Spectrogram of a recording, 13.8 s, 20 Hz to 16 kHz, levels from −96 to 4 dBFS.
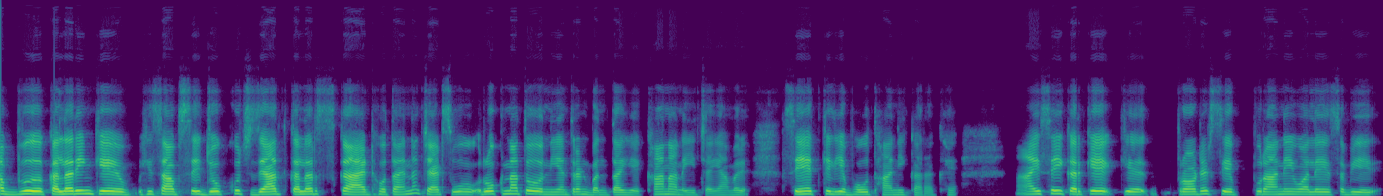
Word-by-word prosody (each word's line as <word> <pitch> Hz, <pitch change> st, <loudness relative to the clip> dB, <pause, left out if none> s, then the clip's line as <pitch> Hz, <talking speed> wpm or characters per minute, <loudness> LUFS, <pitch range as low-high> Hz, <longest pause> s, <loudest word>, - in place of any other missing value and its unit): अब 200 Hz, -5 st, 0 dB, 0.3 s
कलरिंग 230 Hz, +3 st, +5 dB
के 230 Hz, -1 st, +8 dB, 0.4 s
हिसाब 210 Hz, -1 st, +2 dB
से, 225 Hz, +2 st, 0 dB
जो 215 Hz, +2 st, +1 dB
कुछ 225 Hz, -3 st, -5 dB
ज़्यादा 205 Hz, +2 st, +3 dB
कलर्स 215 Hz, +2 st, 0 dB
का 200 Hz, -5 st, +5 dB
एड 195 Hz, -1 st, -4 dB
होता 200 Hz, 0 st, -3 dB
है 195 Hz, -, -4 dB
ना, 275 Hz, +4 st, -7 dB
चैट्स 195 Hz, -7 st, -3 dB
वो 205 Hz, 0 st, -4 dB
रोकना 235 Hz, +2 st, 0 dB
तो 230 Hz, -3 st, +3 dB
नियंत्रण 195 Hz, 0 st, -6 dB
बनता 175 Hz, +1 st, -5 dB
ही 175 Hz, -2 st, -5 dB
है। 155 Hz, -, -9 dB
खाना 205 Hz, 0 st, -4 dB
नहीं 165 Hz, -2 st, -11 dB
चाहिए, 150 Hz, +1 st, -11 dB
हमारे 165 Hz, 0 st, -11 dB, 0.4 s
सेहत 225 Hz, +1 st, +3 dB
के 230 Hz, -, +1 dB
लिए 215 Hz, 0 st, -1 dB
बहुत 195 Hz, 0 st, -4 dB
हानिकारक 170 Hz, -4 st, -10 dB
है। 165 Hz, -, -16 dB, 0.8 s
ऐसे 255 Hz, +3 st, 0 dB
ही 255 Hz, -, +2 dB
करके 225 Hz, +2 st, +4 dB, 0.2 s
क 210 Hz, -2 st, 0 dB, 0.3 s
प्रोडक्ट्स 210 Hz, +3 st, -2 dB
से 215 Hz, -2 st, +2 dB, 0.2 s
पुराने 210 Hz, 0 st, -2 dB
वाले 200 Hz, -1 st, -3 dB
सभी 185 Hz, 0 st, -5 dB
205 Hz, 180 wpm, -19 LUFS, 190-220 Hz, 0.8 s, के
